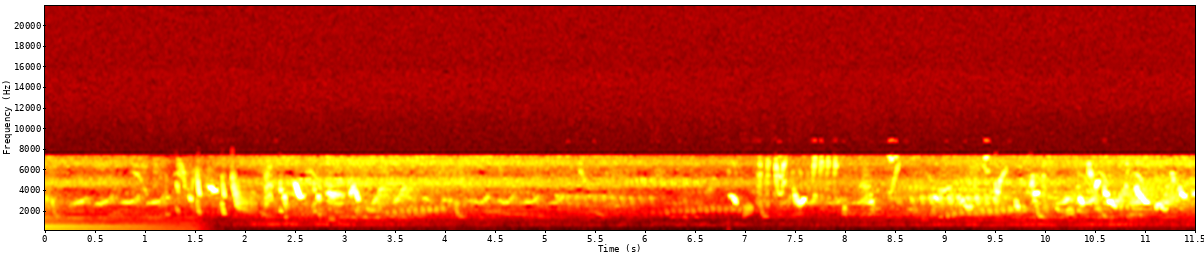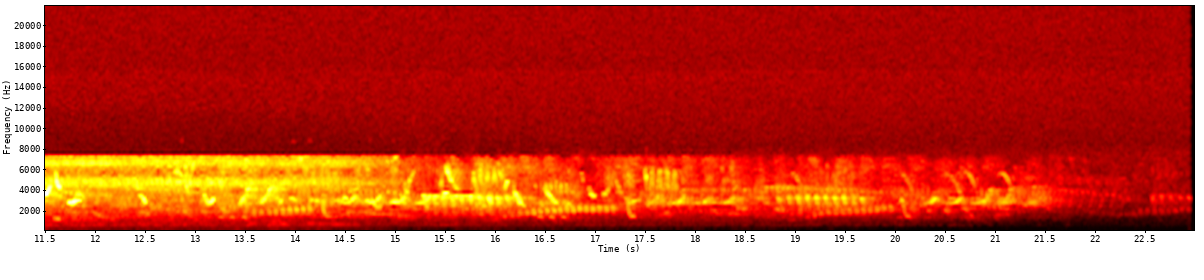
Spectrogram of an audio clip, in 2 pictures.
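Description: Background music trailing off in the first two seconds, then faint bird-like chirping, many short quick calls, that gradually fades away.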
